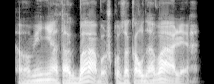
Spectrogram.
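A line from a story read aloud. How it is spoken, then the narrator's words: Grumbling old man. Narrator (Russian): ворчал старик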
